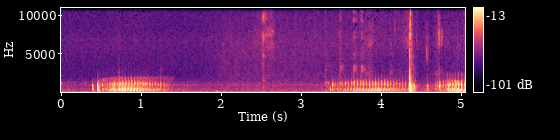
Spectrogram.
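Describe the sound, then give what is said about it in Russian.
A cat, Tremota, purrs in two soft, rumbling waves, one breath in and a longer swell later, fairly quiet with a faint steady hum underneath and no talking. “Кот Тремота запел свою колыбельную песенку. Это значит, что пора засыпать.”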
